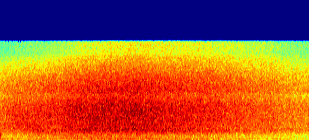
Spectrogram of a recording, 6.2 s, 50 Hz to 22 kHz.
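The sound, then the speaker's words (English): A steady, dense roar of water cascading about 100 feet down the spillway of an immense hand-cut stone dam at a lake, built in the 1940s by the Civilian Conservation Corps, into a ravine in a park in Eureka Springs; loud and continuous, swelling slightly in the middle, with a faint low rumble underneath and no voices. “You can walk across the top of it to watch the sparkling water cascade 100 feet down into a ravine far below.”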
